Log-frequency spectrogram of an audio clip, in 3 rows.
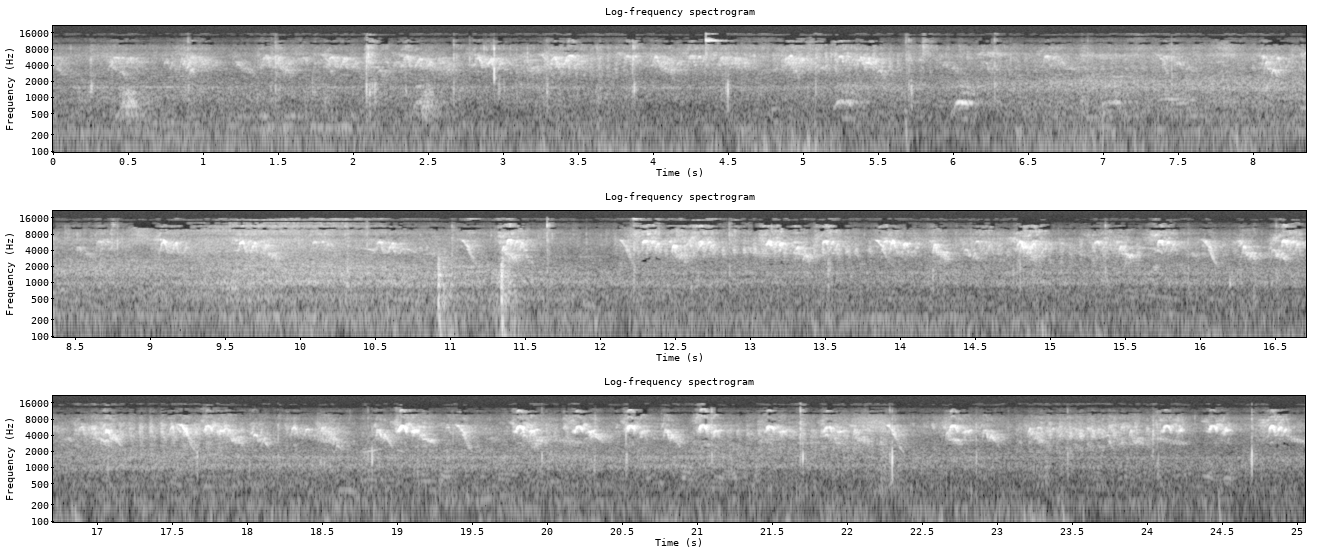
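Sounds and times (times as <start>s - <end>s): small birds chirping: 0.0s - 25.0s
sharp knocks: 10.8s - 11.6s.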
